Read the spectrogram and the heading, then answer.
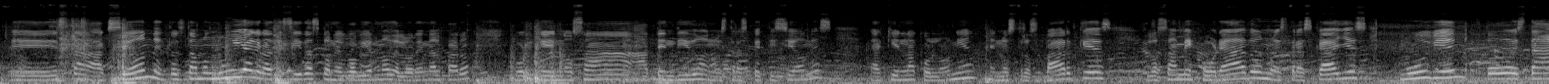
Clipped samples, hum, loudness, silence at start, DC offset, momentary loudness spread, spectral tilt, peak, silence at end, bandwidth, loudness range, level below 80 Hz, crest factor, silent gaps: under 0.1%; none; -24 LUFS; 0 s; under 0.1%; 10 LU; -5 dB/octave; -4 dBFS; 0 s; 17 kHz; 6 LU; -36 dBFS; 20 dB; none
